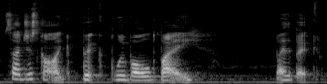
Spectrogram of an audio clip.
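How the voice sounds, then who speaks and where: A woman's voice: mid-range voice, moderate pace, vocal fry, husky. Gushing woman book vlogger. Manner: excited, gushing, trails off to a whisper. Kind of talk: casual vlog chat.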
